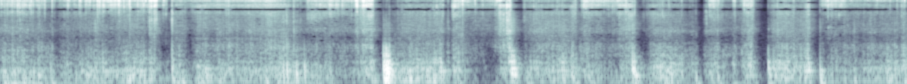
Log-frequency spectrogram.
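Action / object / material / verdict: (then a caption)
scrape / textured painted drywall wall / drywall / none. Fingernails scratch hard over the raised texture of a solid, beige, knockdown-textured painted drywall interior wall. The result is a dense, rough scraping with a heavy low-end rumble, broken by brief pauses and sharper scratchy accents.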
